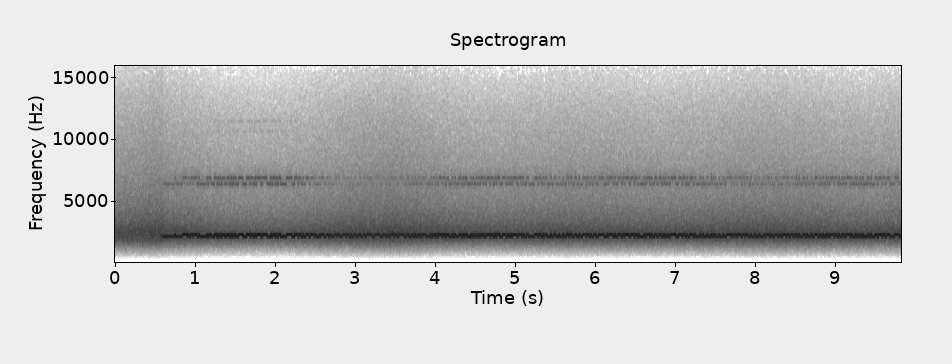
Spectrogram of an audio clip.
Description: RTTY (75 baud, 170 Hz shift), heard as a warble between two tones, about 2200 Hz centre, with radio static and a narrow filter. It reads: BRIYO EODVT AHZGL WITTN TCJMD CUBFD ZNEHV BWQLP WTEAE KHIFT AKQYQ LQKHN RUQNJ JHFKU …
